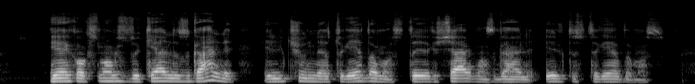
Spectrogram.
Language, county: Lithuanian, Tauragė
